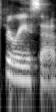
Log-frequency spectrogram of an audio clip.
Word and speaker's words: Charissa: I'm doing really well how are you it's chissa right it's sharesa but Teresa I have people who worked with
